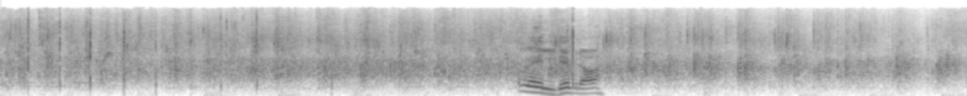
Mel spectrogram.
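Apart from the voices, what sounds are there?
audience applause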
